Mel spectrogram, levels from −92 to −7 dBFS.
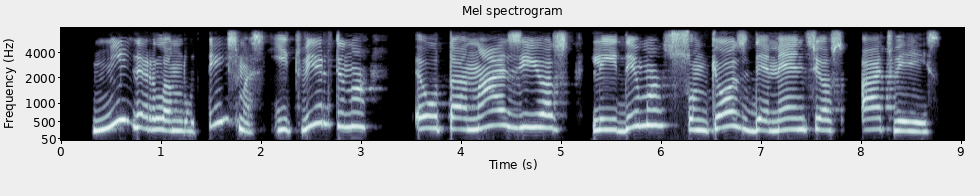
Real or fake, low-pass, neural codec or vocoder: real; 7.2 kHz; none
